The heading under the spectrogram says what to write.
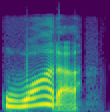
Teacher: In Australian English, it's wada, relaxed and open.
